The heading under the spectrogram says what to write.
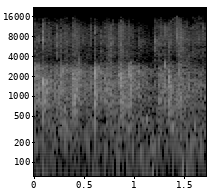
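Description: An audience claps steadily in dense, overlapping applause that holds at an even level throughout, moderately quiet, with no voices standing out.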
